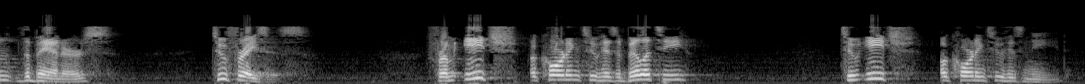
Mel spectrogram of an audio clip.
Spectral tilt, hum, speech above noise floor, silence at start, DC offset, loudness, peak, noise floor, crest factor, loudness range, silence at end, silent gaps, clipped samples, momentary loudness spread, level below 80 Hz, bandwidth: -4.5 dB/octave; 60 Hz at -55 dBFS; 38 dB; 0 s; under 0.1%; -14 LUFS; 0 dBFS; -53 dBFS; 16 dB; 6 LU; 0.3 s; none; 0.1%; 20 LU; -50 dBFS; 11 kHz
